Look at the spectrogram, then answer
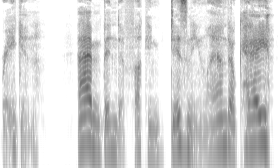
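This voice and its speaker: A woman doing a grave, low-voiced brother. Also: very slow, creaky, breathy edge, no echo, heavily acted. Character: young man, grave and soothing brother.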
